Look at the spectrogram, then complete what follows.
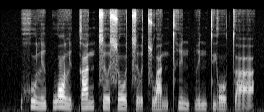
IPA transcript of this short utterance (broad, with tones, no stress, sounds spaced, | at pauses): x u˥˨ l i˥˨ p w ɔ˥˨ l i˩ k a˦ n t͡s ɹ̩˥˨ s o˥˨ ʊ̯ t͡s ɹ̩˨˩ t͡s w a˨˦ n t̪ʰ i˥˨ n p i˦ n t̪ j o˥˨ ʊ̯ t̪ ä̰˨˩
